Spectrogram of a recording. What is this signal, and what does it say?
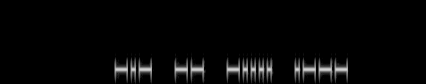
Morse code, heard as a keyed tone, about 30 wpm, spaced as for 22 wpm, 700 Hz. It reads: KM6J
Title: USA Call Signs - 4 Characters - 2x Character Spacing - 30wpm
